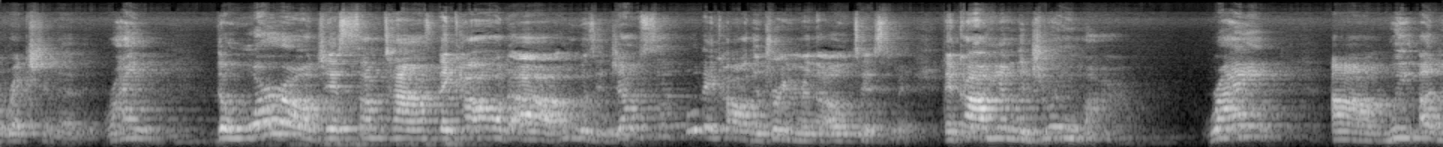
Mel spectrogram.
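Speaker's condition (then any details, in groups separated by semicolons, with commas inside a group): No condition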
